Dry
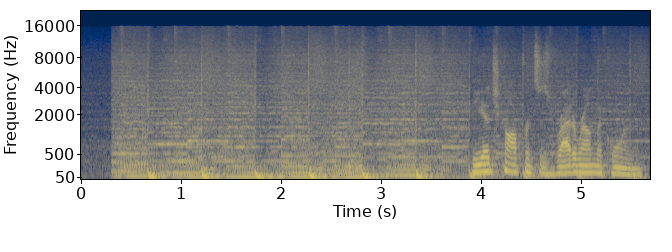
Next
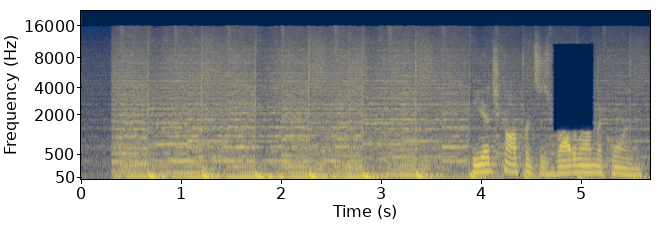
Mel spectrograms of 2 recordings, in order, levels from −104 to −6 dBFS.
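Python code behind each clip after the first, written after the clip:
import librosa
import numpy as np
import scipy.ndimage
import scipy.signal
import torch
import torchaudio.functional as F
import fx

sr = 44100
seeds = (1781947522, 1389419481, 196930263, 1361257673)

y = fx.spec_erase(x, sr, start_s=4.71, length_s=0.41, low_hz=1200.0, high_hz=11000.0)
y = y + 0.37 * np.pad(y, (int(3.0 * sr / 1000.0), 0))[:len(y)]
y = y * librosa.db_to_amplitude(7.0)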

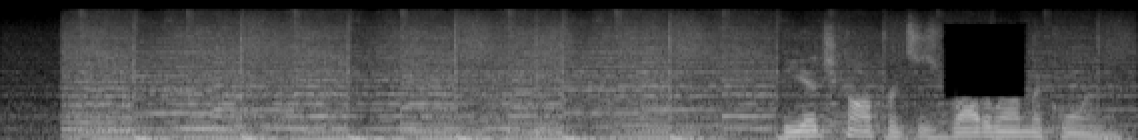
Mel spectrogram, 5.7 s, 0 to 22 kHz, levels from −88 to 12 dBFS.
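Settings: y = fx.dynamic_eq(x, sr, hz=330.0, q=2.2, threshold_db=-34.0, ratio=4.0, max_db=4)
y = y * librosa.db_to_amplitude(-2.0)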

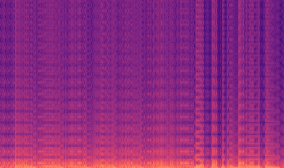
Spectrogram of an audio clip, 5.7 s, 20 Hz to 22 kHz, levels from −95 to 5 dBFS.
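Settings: y = fx.sample_hold(x, sr, seeds[0], rate_hz=1500.0, jitter_pct=0)
y = fx.band_squash(y, sr, depth_pct=100)
y = y * librosa.db_to_amplitude(3.0)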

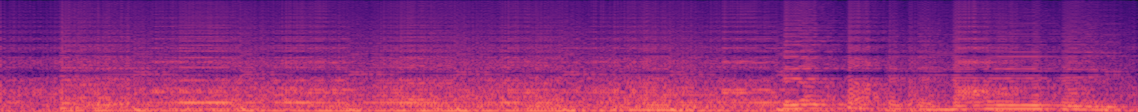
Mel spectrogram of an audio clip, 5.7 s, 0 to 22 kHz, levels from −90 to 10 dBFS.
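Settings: y = fx.rev_schroeder(x, sr, rt60_s=0.81, comb_ms=31, drr_db=3.0)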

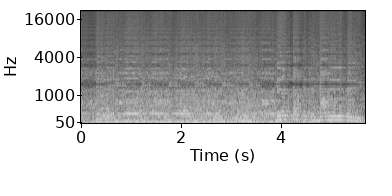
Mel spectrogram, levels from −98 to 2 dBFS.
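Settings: y = fx.spec_quant(x, sr, step_db=15)
y = fx.mod_noise(y, sr, seeds[1], snr_db=21)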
